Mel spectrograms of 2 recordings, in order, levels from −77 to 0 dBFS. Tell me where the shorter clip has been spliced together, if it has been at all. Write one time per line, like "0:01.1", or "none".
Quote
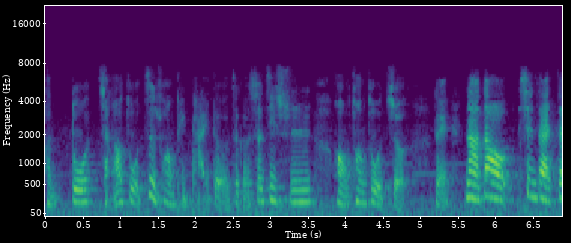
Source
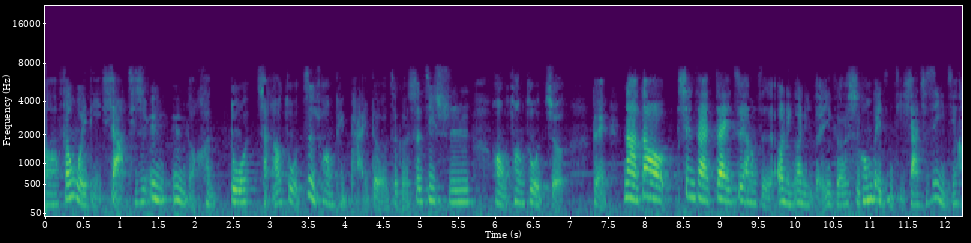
none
